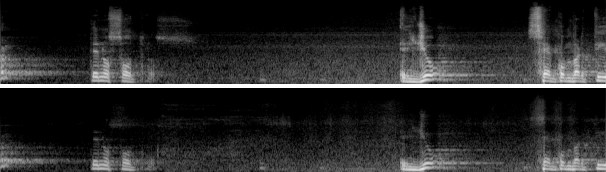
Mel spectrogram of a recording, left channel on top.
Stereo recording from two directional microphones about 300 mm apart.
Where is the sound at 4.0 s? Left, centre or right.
Centre.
